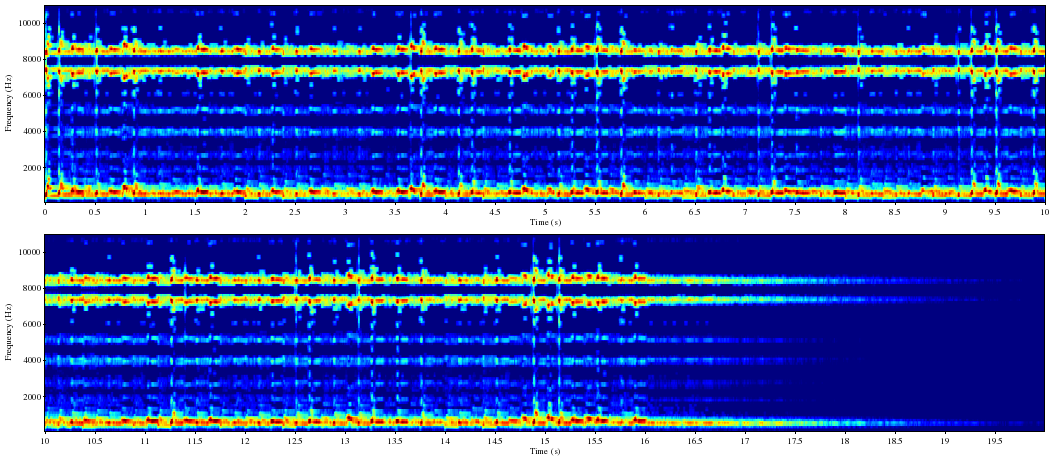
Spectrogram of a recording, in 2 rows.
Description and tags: ARP C - var 2
ARPS C - I took a self created sound from Gladiator VSTi within Cubase 5, played some chords on a track and used the build in arpeggiator of Cubase 5 to create a nice arpeggio. Finally I did send the signal through several NI Reaktor effects to polish the sound even further. 8 bar loop with an added 9th and 10th bar for the tail at 4/4 120 BPM. Enjoy!
synth, melodic, arpeggio, 120bpm, harmonic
